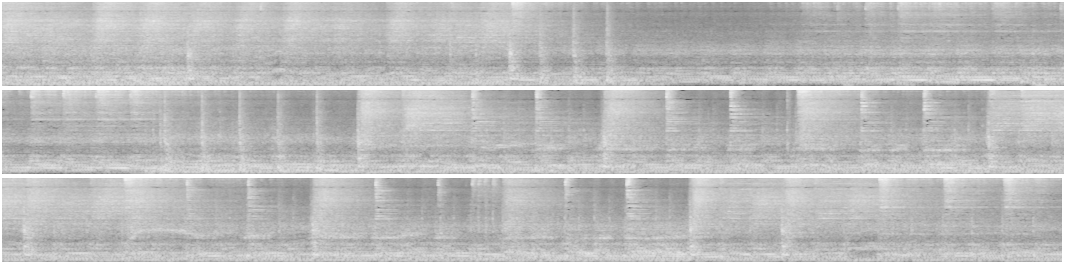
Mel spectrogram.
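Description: Brutal death/slam metal band playing live: drum kit and heavily distorted guitars, loud throughout. About six seconds in the cymbals drop out for a couple of seconds before the full band comes back in.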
